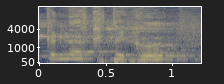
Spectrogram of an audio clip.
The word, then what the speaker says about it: Connecticut: Who knew that Connecticut had a silent C? Connecticut? Where's the C? Connecticut.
